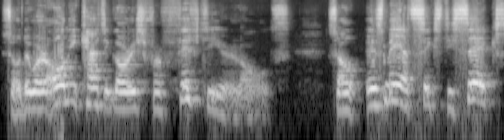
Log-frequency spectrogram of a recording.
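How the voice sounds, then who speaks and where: In an Irish accent, a woman speaks at a moderate pace with a high pitch and very wide pitch swings. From Ireland (Dublin). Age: 70s. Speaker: bodybuilder. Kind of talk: interview.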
